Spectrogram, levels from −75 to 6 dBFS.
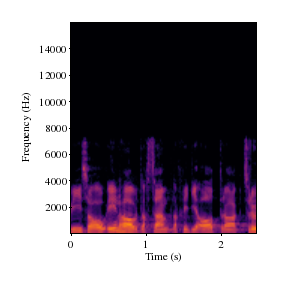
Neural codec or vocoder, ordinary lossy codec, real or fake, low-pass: none; none; real; 7.2 kHz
